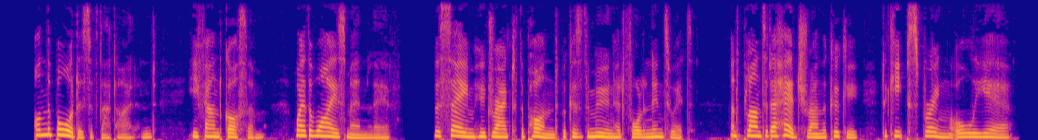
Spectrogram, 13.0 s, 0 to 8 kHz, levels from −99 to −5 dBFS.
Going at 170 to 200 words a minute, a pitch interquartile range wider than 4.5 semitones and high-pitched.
Yes: average, 185 wpm; average, 5.1 semitones; high, 210 Hz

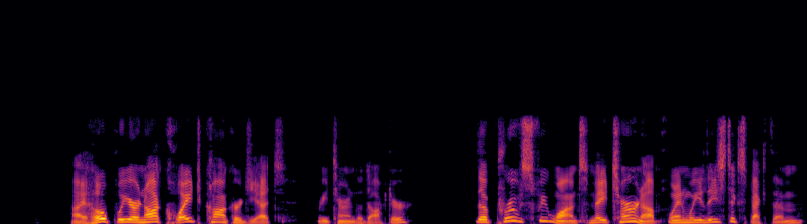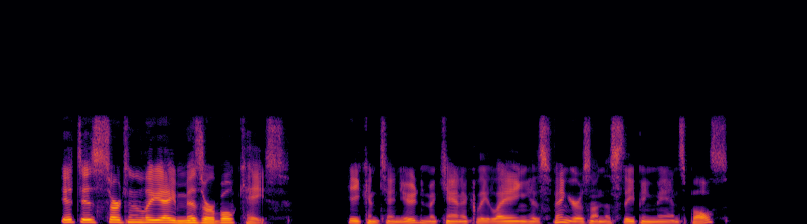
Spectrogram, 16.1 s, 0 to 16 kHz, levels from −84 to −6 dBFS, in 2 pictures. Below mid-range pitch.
Yes: low, 130 Hz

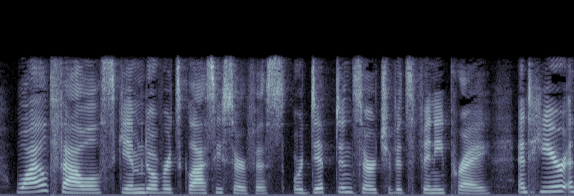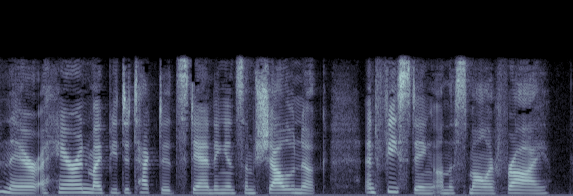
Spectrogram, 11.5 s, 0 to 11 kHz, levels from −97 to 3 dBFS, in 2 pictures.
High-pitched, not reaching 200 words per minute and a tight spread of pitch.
No: high, 200 Hz; average, 185 wpm; average, 3.2 semitones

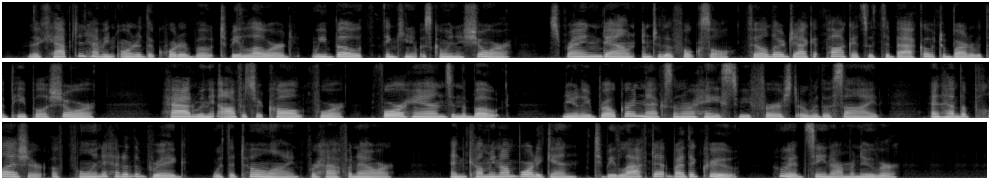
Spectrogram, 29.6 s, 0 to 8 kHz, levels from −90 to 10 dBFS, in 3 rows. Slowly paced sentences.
No: average, 180 wpm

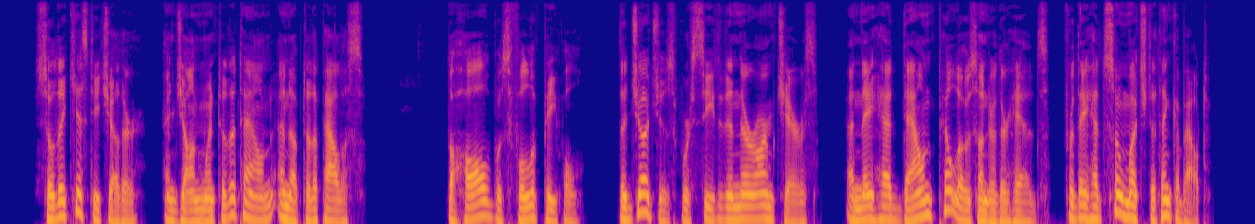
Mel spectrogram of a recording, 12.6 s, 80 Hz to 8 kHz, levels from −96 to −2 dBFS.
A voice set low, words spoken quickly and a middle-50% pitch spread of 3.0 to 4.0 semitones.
Yes: low, 115 Hz; fast, 220 wpm; average, 3.6 semitones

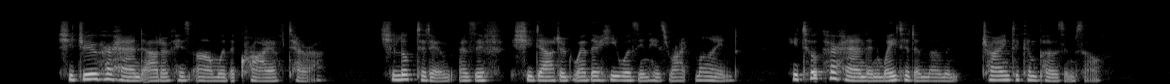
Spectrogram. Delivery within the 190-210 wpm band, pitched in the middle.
Yes: fast, 205 wpm; medium, 180 Hz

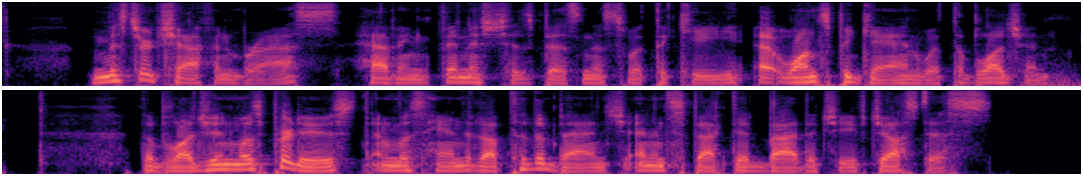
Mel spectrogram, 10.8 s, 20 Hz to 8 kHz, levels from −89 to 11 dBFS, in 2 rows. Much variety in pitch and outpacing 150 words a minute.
No: average, 3.7 semitones; average, 180 wpm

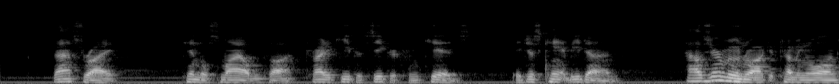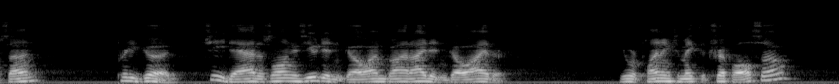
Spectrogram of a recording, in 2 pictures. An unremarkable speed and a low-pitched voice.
Yes: average, 180 wpm; low, 120 Hz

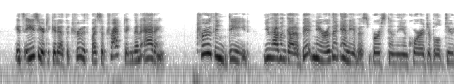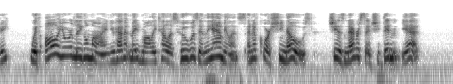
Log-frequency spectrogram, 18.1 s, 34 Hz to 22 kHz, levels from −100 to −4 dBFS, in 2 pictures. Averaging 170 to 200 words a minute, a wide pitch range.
Yes: average, 190 wpm; wide, 5.7 semitones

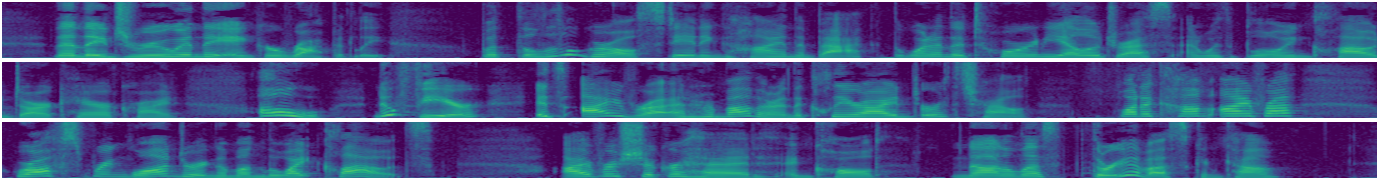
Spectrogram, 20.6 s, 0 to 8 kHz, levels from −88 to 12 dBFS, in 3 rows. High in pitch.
Yes: high, 230 Hz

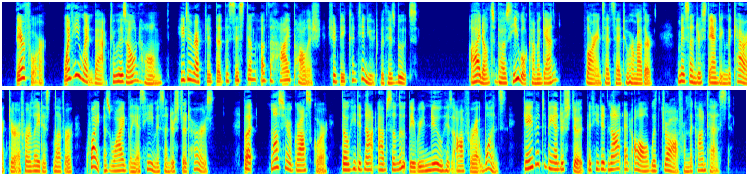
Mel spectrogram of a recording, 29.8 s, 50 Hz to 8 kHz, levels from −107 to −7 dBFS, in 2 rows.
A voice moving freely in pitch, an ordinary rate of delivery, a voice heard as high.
Yes: wide, 6.0 semitones; average, 160 wpm; high, 195 Hz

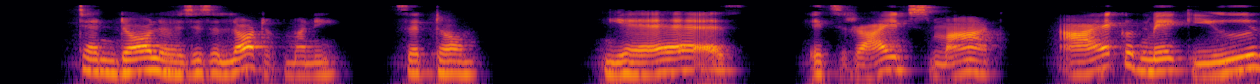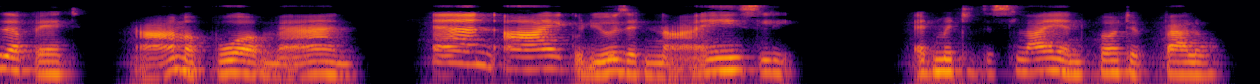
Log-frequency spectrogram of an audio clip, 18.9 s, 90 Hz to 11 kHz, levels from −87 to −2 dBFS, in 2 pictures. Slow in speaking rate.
Yes: slow, 110 wpm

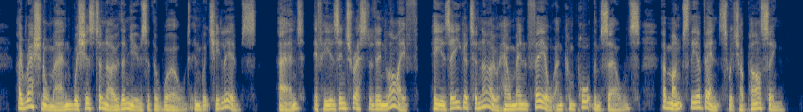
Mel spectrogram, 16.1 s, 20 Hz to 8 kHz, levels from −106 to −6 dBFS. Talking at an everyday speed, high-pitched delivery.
No: average, 145 wpm; low, 110 Hz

